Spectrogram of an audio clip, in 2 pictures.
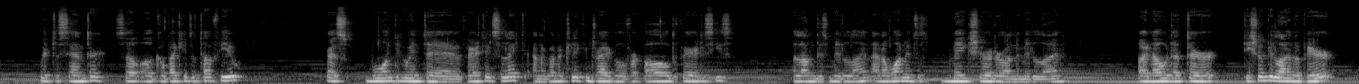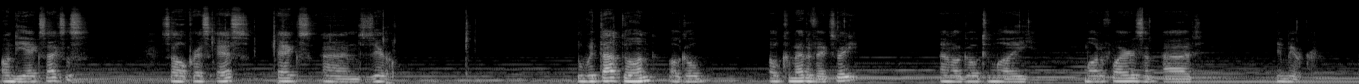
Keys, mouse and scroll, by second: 0.3-2.3 middle drag, 2.3 click, 3.3-4.4 shift+middle drag, 4.4 1, 5.1-6.1 scroll up 1, 6.1 click, 9.4 scroll up 1, 10.3-11.8 scroll down 1, 16.4 s, 19.1 Tab, 22.6-24.5 drag.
